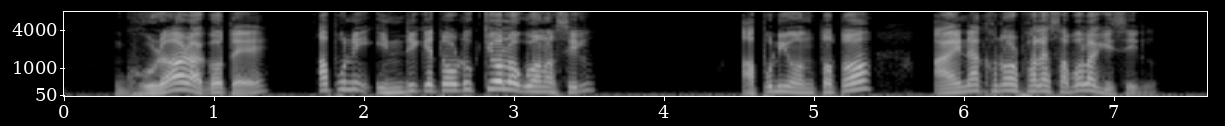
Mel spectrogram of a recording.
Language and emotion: Assamese, angry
